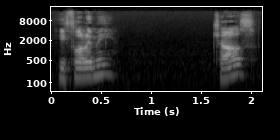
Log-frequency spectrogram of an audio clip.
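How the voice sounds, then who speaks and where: An actor playing a stiff-upper-lip Edwardian chief constable with a British accent, brisk and controlled, in a radio play. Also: male voice, on the high side, fairly bright tone. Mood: firm, businesslike.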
